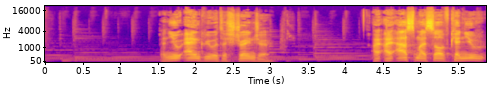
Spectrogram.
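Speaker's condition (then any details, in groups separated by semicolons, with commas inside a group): No condition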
